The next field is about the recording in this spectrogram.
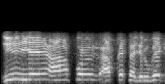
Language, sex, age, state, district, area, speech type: Urdu, male, 45-60, Maharashtra, Nashik, urban, conversation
